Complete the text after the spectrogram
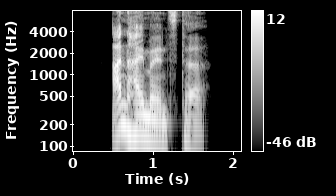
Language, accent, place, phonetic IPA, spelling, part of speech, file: German, Germany, Berlin, [ˈanˌhaɪ̯ml̩nt͡stə], anheimelndste, adjective, De-anheimelndste.ogg
- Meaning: inflection of anheimelnd: 1. strong/mixed nominative/accusative feminine singular superlative degree 2. strong nominative/accusative plural superlative degree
